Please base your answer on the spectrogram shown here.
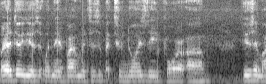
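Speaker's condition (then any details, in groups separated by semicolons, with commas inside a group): ALS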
